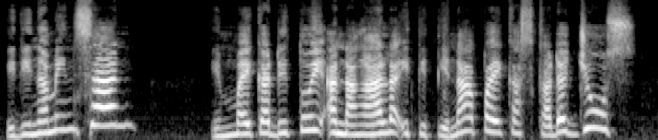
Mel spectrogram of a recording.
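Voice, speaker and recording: A woman's voice: sits high, lively intonation, normal speed, pushed and bright, no echo. A woman playing a guarded, argumentative village store woman in an Ilocano comedy drama. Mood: firm, argumentative.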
